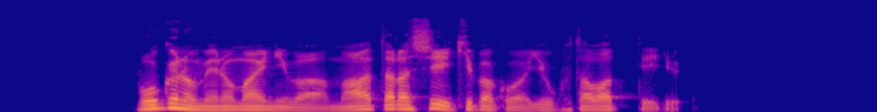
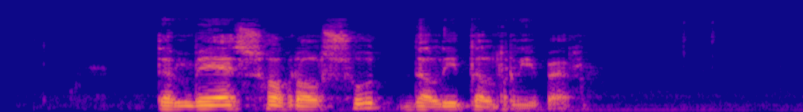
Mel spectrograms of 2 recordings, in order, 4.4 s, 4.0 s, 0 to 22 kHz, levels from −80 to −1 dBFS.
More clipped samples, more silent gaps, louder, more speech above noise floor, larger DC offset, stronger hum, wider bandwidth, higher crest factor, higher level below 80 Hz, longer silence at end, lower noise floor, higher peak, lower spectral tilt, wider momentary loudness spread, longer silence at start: neither; neither; second, -29 LUFS vs -26 LUFS; first, 57 dB vs 41 dB; neither; neither; about the same, 11 kHz vs 11.5 kHz; about the same, 20 dB vs 20 dB; first, -58 dBFS vs -68 dBFS; about the same, 1 s vs 1.1 s; first, -85 dBFS vs -66 dBFS; second, -12 dBFS vs -8 dBFS; first, -7 dB/octave vs -4.5 dB/octave; about the same, 13 LU vs 15 LU; about the same, 0.7 s vs 0.8 s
